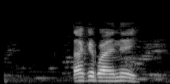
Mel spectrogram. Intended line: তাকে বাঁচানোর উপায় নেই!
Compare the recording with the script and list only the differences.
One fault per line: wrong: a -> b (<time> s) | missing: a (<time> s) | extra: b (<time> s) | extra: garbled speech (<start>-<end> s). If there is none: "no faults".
missing: বাঁচানোর (0.9 s)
